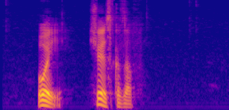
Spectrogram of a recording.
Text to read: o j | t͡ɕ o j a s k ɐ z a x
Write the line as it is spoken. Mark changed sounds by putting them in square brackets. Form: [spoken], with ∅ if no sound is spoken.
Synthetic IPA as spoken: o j | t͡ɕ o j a s k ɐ z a [f]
